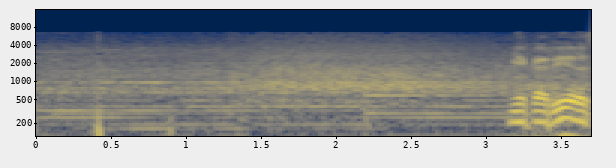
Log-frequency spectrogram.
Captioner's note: crowd roaring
